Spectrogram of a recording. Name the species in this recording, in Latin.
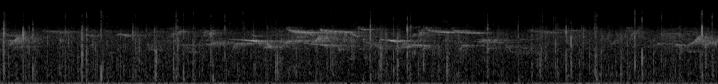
Himatione sanguinea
